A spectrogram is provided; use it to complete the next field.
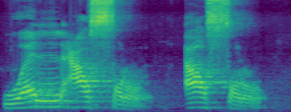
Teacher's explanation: Ketika dia dua sukun, ada shad sukun dan ra sukun, maka masing-masing punya hak setengah huruf tanpa kehilangan sifat dia. Sad punya sifat rakhah, alirkan. Ro bainiah dan ro sebelumnya sukun sebelumnya fathah maka dia wajib tafkhim tebal wal asr.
